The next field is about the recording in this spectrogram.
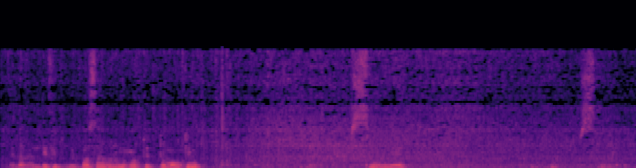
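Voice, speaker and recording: Noticeable background noise surrounds a woman with an Egyptian accent and a medium pitch. She speaks at a fairly slow pace with lively intonation and long, frequent pauses. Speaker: cooking channel host. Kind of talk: cooking tutorial.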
